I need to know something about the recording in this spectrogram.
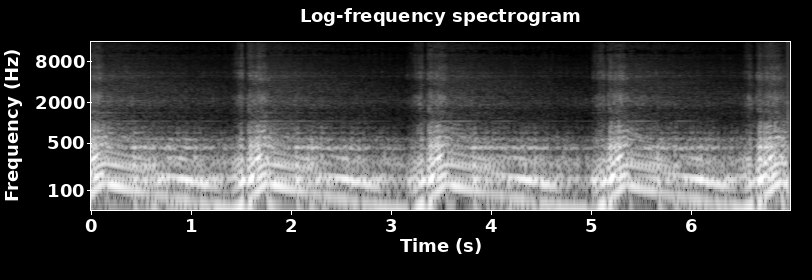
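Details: Alfa Romeo GTV race build, stainless large-diameter straight-pipe exhaust with one muffler ahead of the rear axle, untuned before dyno: deep throaty idle with sharp revs about every 1.5 seconds picking up cleanly; healthy, just loud.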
